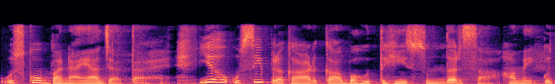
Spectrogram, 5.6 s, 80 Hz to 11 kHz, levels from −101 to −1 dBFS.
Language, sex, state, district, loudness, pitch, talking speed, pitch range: Hindi, female, Bihar, West Champaran, -16 LUFS, 215 Hz, 150 wpm, 200-285 Hz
